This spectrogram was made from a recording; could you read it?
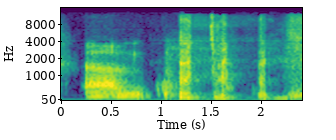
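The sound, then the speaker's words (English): A dog snores in its sleep: a drawn-out, throaty grunting snore followed by a few shorter rough, snuffling breaths in uneven bursts, moderately loud. “My dog is sleeping behind me, and that's him snoring, not me.”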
